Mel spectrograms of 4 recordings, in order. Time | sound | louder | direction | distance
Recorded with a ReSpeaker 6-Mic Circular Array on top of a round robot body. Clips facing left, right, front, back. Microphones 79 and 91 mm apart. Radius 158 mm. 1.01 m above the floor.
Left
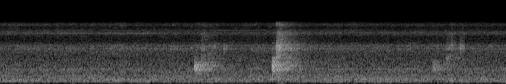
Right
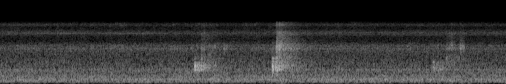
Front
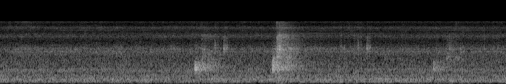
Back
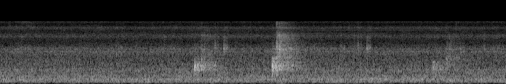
1.9 | footsteps | right 3 dB, back 2 dB | 170° right | 5 m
